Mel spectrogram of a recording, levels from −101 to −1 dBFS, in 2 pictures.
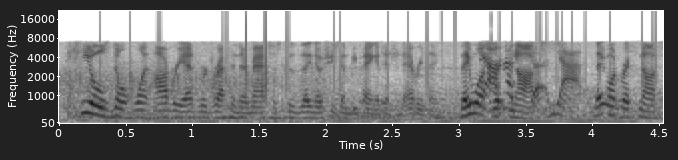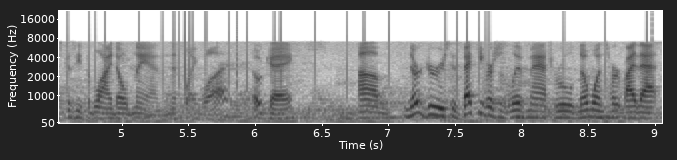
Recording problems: wrong speed and pitch; too fast and too high; 1.7 times normal speed
high frequencies cut off; noticeable; nothing above 7 kHz
chatter from many people; noticeable; throughout; 15 dB below the speech
crackle, like an old record; noticeable; 15 dB below the speech
hiss; faint; throughout; 25 dB below the speech

